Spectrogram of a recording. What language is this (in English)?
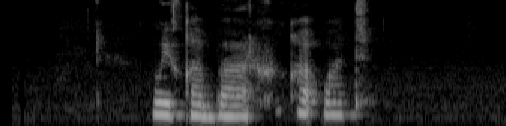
Adyghe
